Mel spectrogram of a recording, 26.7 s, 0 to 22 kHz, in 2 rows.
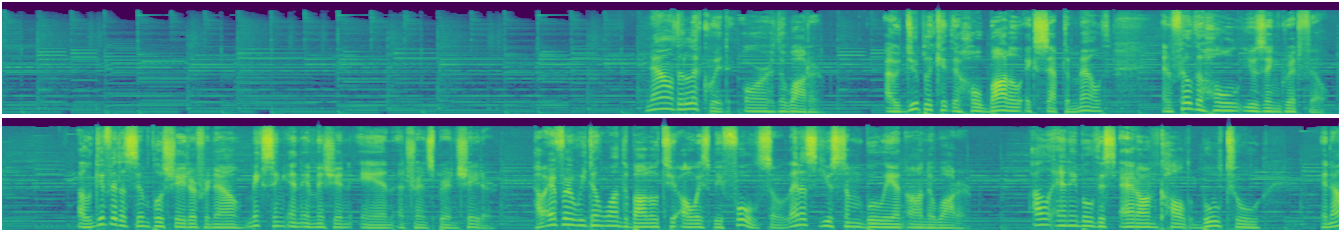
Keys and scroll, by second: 8.7 shift+d, 9.2 p, 9.8 Tab, 10.2 Tab, 10.2 a, 11.9 Tab, 12.2 Tab, 12.4 e, 13.4 ctrl+e, 13.5 ctrl+f, 14.3 Tab, 20.4 KP_1, 20.6 ctrl+s, 25.4 shift+a, 25.8 s, 26.0 ctrl+a.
